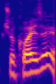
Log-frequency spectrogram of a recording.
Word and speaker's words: Chukwueze: But the Chukwueze goal, Chukwueze is how you say it, right? – Yeah.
